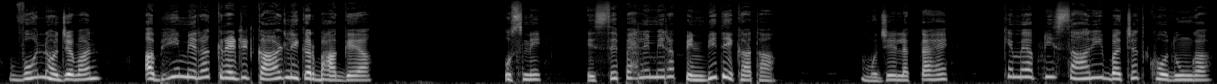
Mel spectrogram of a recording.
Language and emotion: Urdu, fearful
